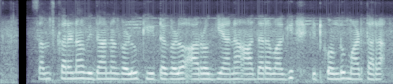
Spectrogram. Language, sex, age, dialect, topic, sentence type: Kannada, female, 25-30, Central, agriculture, statement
